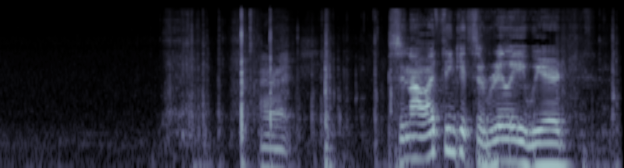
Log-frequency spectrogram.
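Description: A cardboard box rustles and taps as it is handled.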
